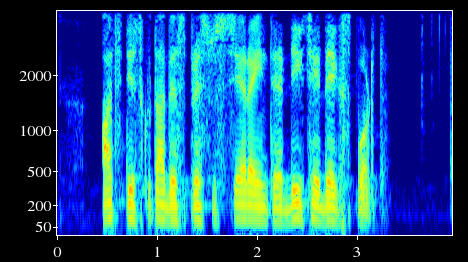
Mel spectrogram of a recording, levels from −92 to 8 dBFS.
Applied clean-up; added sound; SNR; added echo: none; none; none; none.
